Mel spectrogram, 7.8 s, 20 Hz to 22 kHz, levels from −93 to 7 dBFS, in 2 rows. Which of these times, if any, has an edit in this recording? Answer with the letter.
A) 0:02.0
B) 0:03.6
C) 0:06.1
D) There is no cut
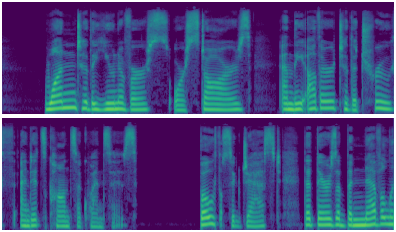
C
